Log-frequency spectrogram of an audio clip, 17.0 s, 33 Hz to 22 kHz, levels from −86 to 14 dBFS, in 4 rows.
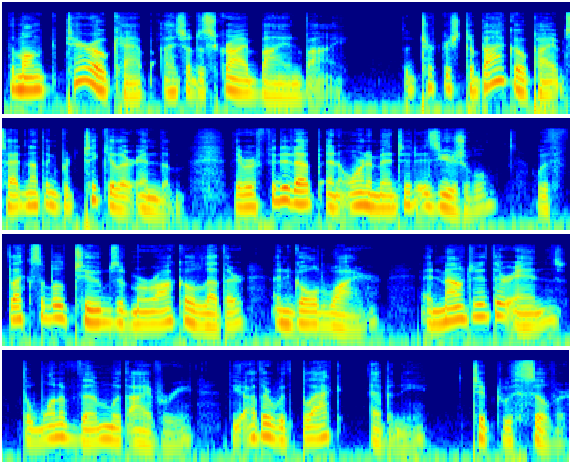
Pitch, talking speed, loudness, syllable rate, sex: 130 Hz, 185 wpm, -21 LUFS, 5.9 syllables/s, male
